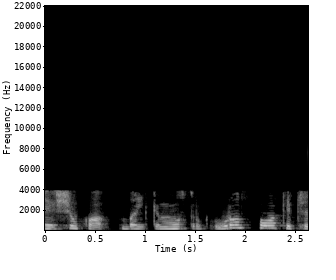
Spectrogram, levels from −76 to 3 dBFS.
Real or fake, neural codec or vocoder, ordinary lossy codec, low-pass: fake; codec, 16 kHz, 4 kbps, X-Codec, HuBERT features, trained on balanced general audio; AAC, 16 kbps; 7.2 kHz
